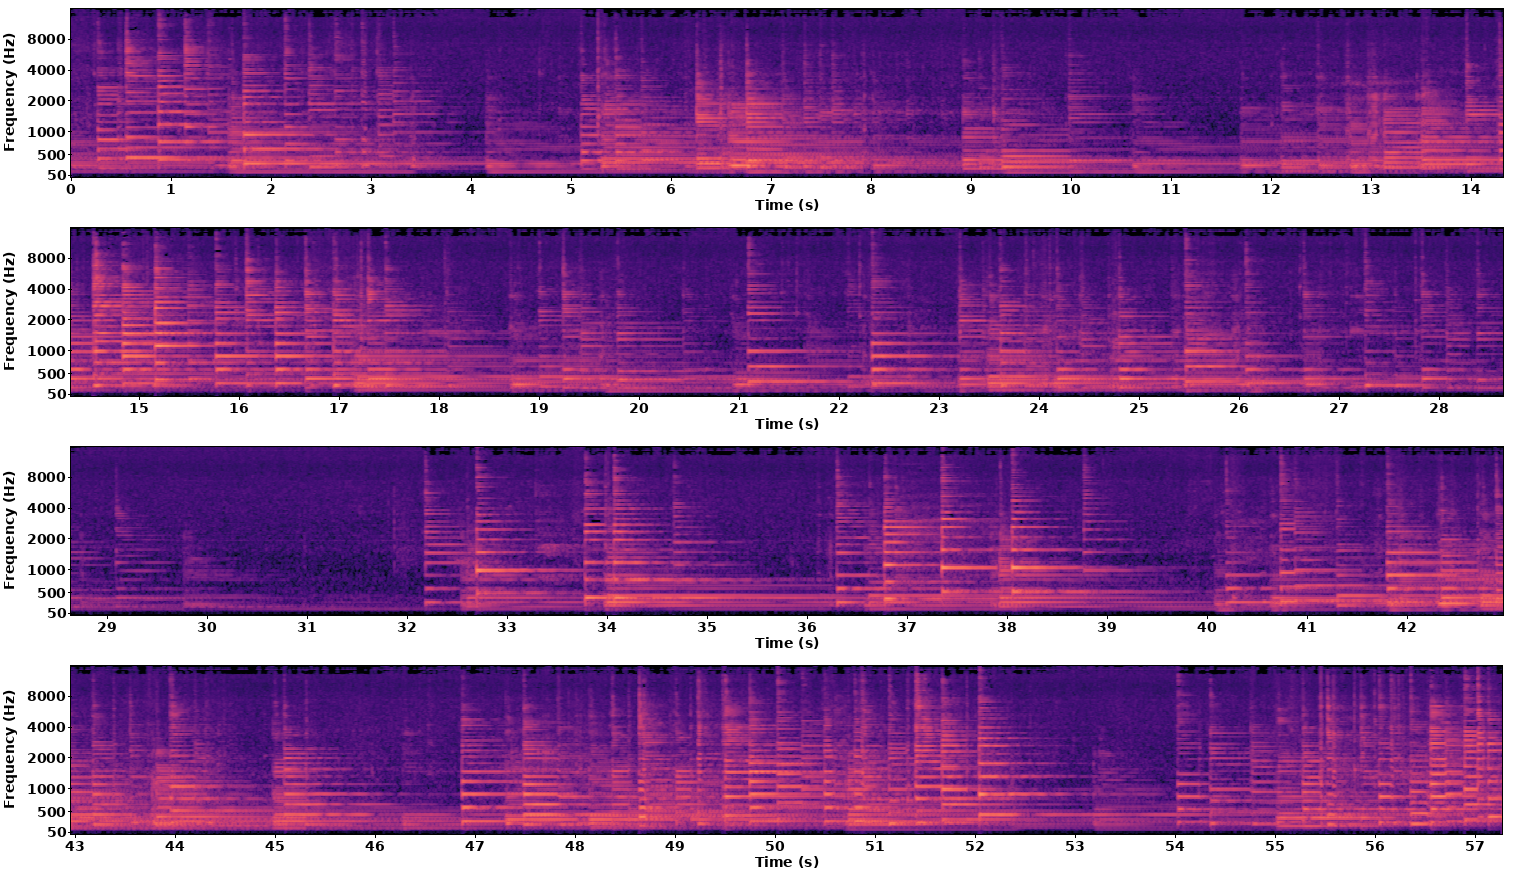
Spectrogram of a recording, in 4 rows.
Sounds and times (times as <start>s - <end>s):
Plucked string instrument: 0.0s - 57.2s.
